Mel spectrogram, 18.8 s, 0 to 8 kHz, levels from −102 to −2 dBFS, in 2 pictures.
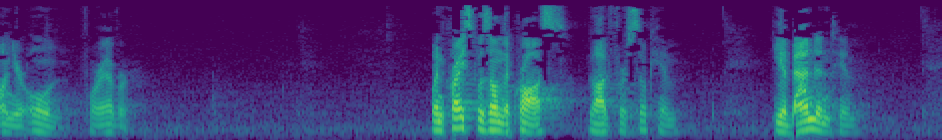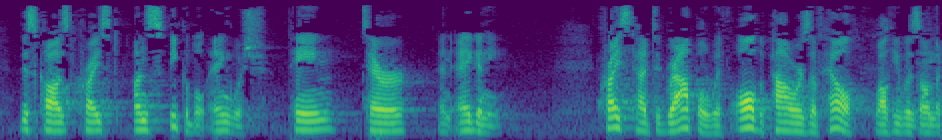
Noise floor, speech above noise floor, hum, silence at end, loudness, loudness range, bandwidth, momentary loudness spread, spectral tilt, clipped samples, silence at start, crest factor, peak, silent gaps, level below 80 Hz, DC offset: -72 dBFS; 45 dB; none; 0 s; -27 LUFS; 7 LU; 7.4 kHz; 19 LU; -5.5 dB/octave; under 0.1%; 0 s; 22 dB; -8 dBFS; none; -72 dBFS; under 0.1%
